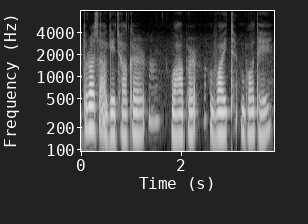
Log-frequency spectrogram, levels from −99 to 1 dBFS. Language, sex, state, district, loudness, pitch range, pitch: Hindi, female, Arunachal Pradesh, Lower Dibang Valley, -21 LUFS, 160-185 Hz, 165 Hz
